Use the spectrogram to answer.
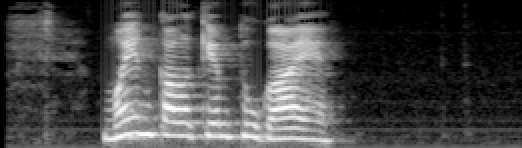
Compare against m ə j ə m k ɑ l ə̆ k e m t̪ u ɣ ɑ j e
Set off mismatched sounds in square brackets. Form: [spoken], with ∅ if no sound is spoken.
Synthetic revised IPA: m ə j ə [n] k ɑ l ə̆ k e m t̪ u ɣ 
